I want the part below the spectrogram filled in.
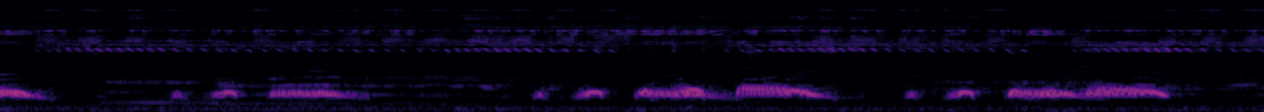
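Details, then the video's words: Spotted dove cooing in a lure recording: low, hollow coos in broken phrases of two to four notes, some short and some drawn out. A steady high insect-like buzz runs in the background. "Pikat Tekukur"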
